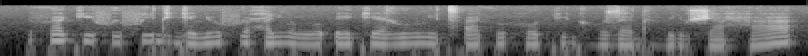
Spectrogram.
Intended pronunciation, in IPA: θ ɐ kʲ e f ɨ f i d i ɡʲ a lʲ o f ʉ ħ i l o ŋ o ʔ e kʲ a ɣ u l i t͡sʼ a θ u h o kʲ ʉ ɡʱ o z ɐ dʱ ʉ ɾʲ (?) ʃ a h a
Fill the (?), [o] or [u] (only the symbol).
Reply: u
